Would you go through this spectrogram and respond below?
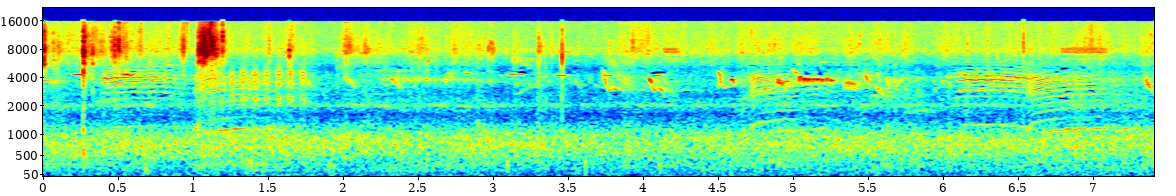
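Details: Lambs and sheep grazing beside a fence in Cambridgeshire, UK, on 20 April 2021 at 6:46 pm; a short bleat sounds near the start over steady grassy rustling and hiss, with faint bird chirps scattered through the background.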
